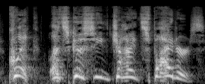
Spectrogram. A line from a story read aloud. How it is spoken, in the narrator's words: he hissed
